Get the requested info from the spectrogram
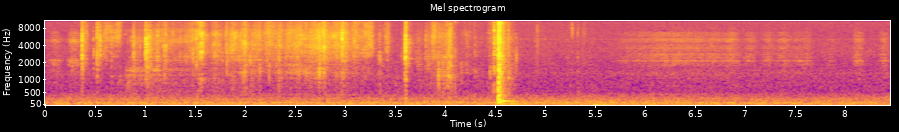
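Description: A paperboard soap box being handled and opened, with papery scraping and rustling for the first four seconds or so as the bar of soap is worked out of it. A single sharp tap comes about halfway through, then things go quiet.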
